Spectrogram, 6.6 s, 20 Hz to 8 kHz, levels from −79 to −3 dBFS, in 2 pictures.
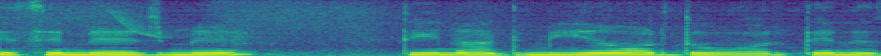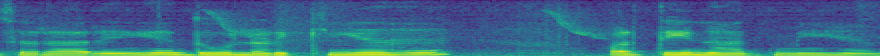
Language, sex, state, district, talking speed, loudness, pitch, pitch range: Hindi, female, Chhattisgarh, Balrampur, 180 wpm, -13 LUFS, 245 Hz, 235-260 Hz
